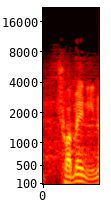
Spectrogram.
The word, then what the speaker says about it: Tchouaméni: A mí me gusta que hoy Tchouaméni, ¿no? ¿Lo he dicho bien? – Sí, muy bien. – Tchouaméni ya vaya cogiendo galones, vaya cogiendo minutos, se pueda ir asentando ahí.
